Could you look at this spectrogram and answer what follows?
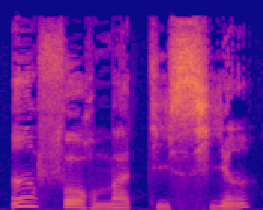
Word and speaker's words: informaticien: And the last group is IEN, informaticien, yin, yin, yin. So that's the way to pronounce this IEN, yin, yin. Okay? Informaticien.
